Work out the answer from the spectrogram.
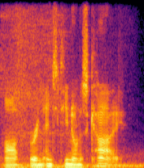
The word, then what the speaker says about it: Chi: in this place for an entity known as kai kai is spelled c i letter not pronounced she just remember why pretty sure a lot of people are calling it cheeto that's okay if they've never heard it that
